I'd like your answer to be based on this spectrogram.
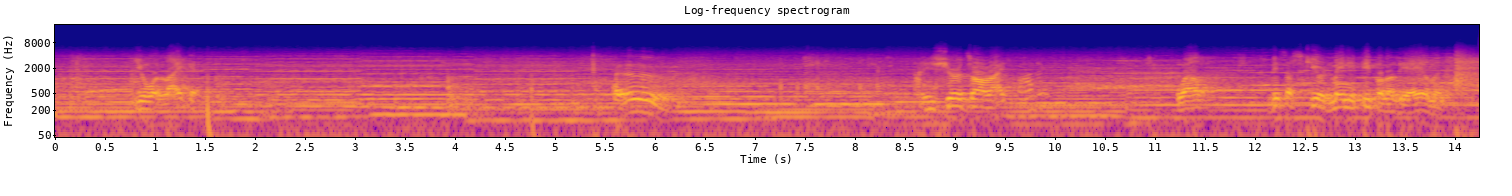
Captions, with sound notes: - You will like it. (Judd groans) - Are you sure it's all right, Father? - Well, this has cured many people of the ailment.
